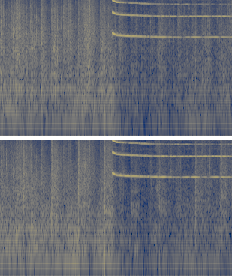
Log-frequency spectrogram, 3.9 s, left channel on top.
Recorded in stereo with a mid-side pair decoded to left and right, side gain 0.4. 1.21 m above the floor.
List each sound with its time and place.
1.9 s a scream: 10° left, 0.8 m; by 3.9 s 45° right, 1.7 m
